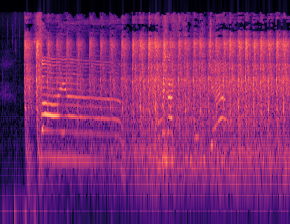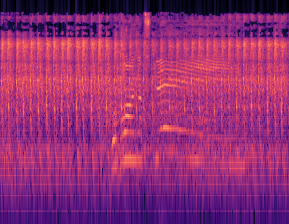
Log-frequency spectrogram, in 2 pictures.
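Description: A spaceship's lasers fire in a fast, steady stream of zaps.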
